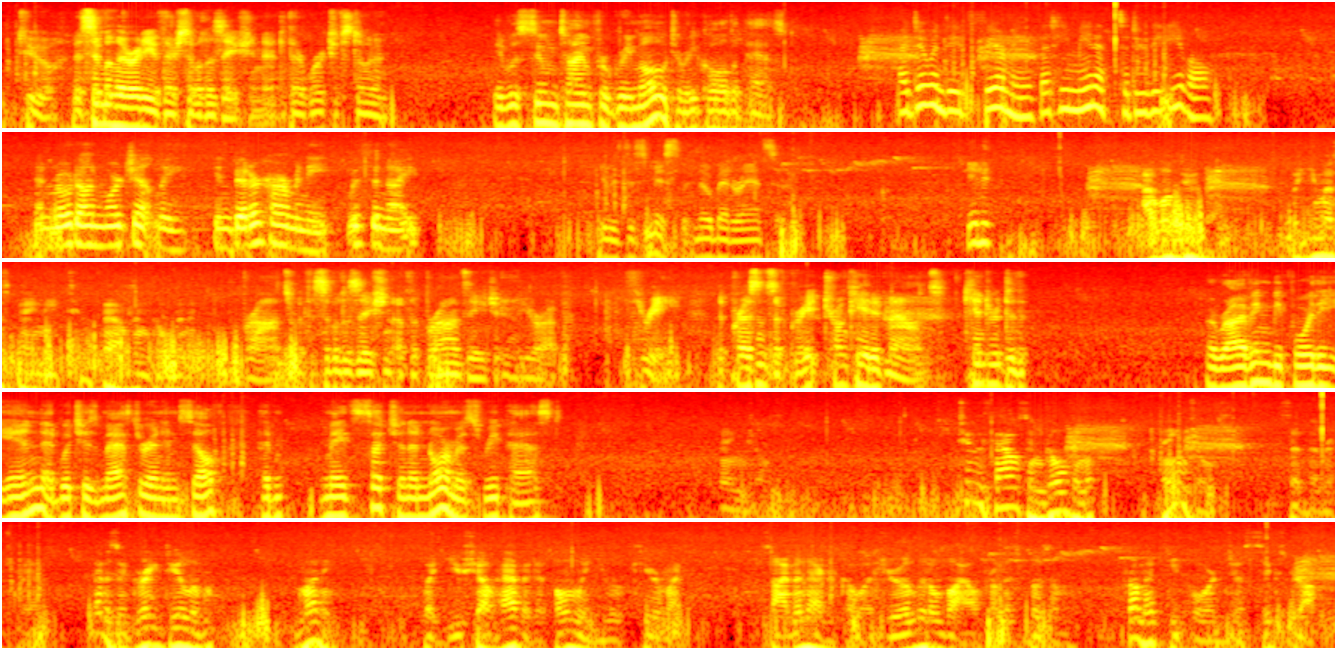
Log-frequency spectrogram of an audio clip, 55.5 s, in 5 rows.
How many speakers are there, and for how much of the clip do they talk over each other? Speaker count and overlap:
6, no overlap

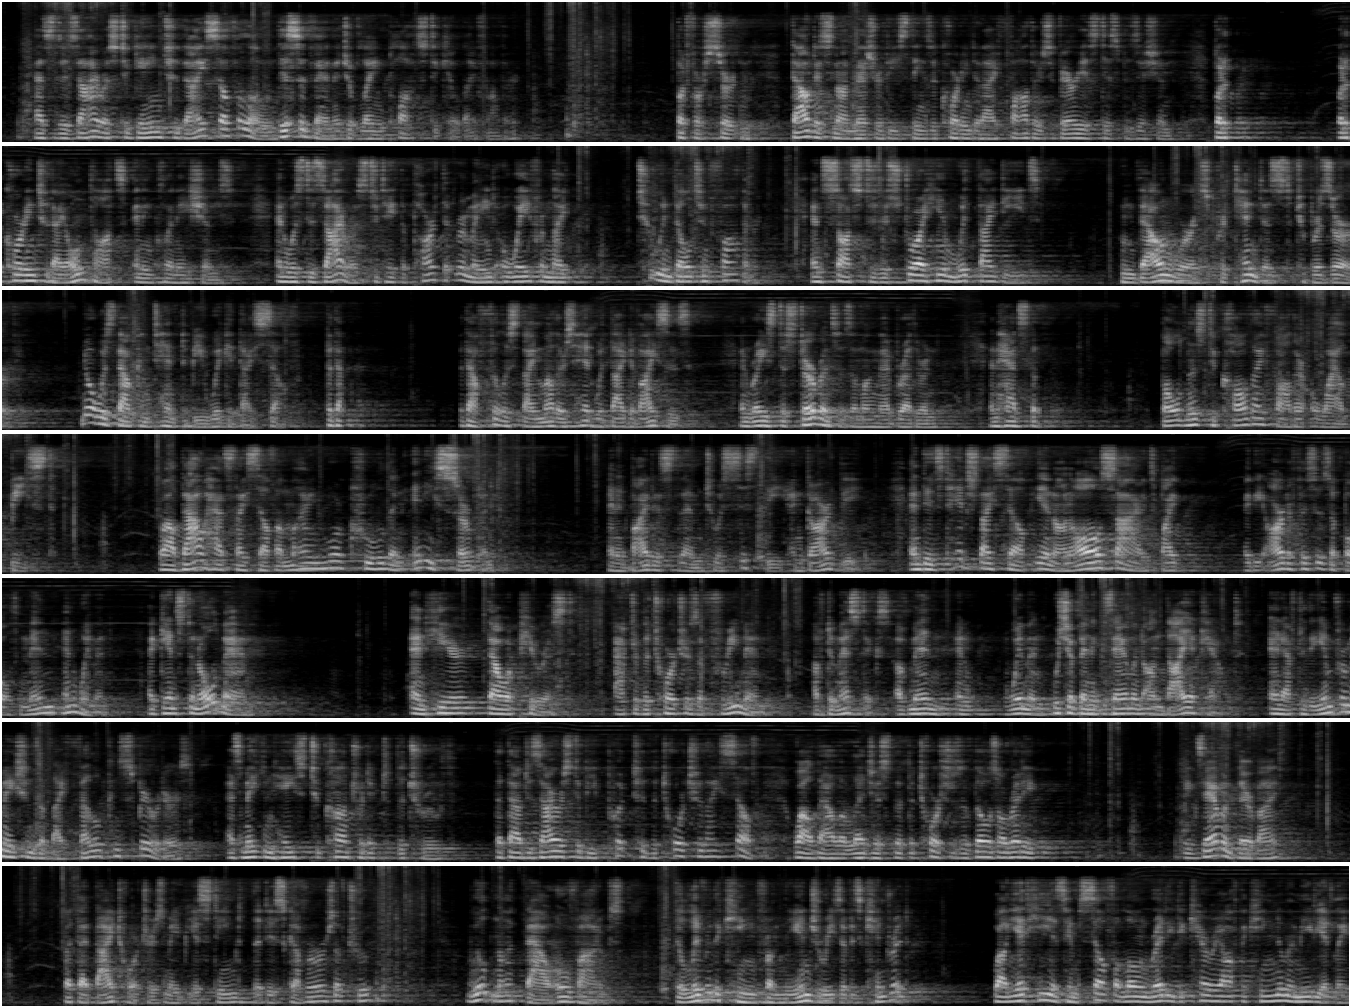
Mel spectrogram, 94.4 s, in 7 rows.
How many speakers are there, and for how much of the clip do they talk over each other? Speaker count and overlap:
1, no overlap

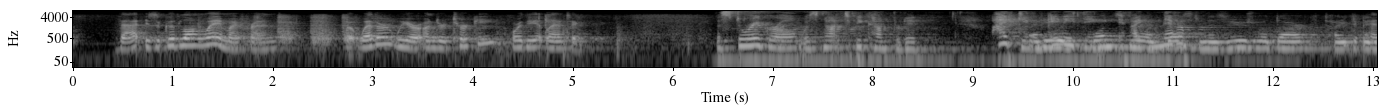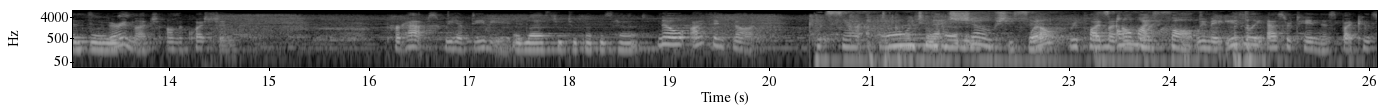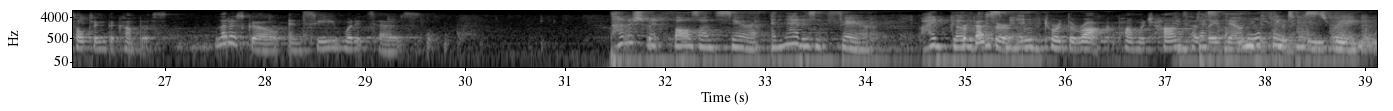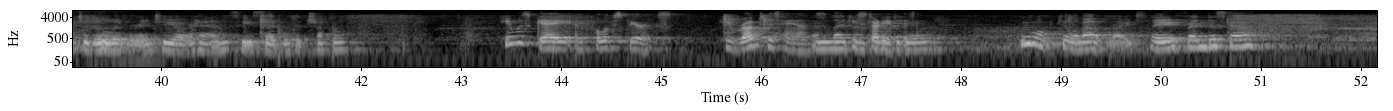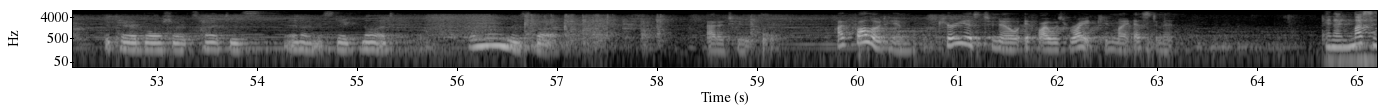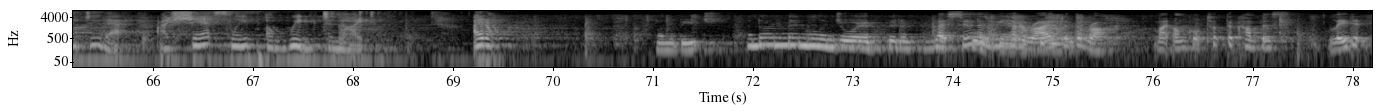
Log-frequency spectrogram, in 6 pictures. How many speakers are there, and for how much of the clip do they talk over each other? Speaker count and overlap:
3, about 21%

